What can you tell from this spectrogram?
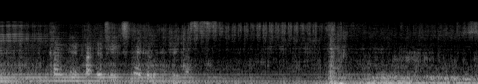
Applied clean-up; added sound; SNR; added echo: neural separator model SepFormer DNS4.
